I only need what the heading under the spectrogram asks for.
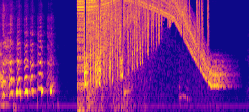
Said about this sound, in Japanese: ロケット花火失敗でね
